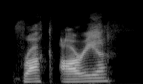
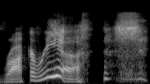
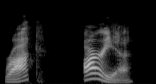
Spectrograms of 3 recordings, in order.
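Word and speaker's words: Rockaria: And he says, do you know it's Rock Aria is the correct pronunciation? – And I went, know that.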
